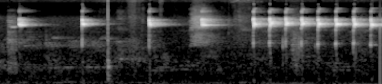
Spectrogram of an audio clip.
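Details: Songbird masteran: four separate sharp, high downslurred whistles spaced about half a second apart, with a brief click between them, then a quick burst of eight similar notes delivered in rapid succession.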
